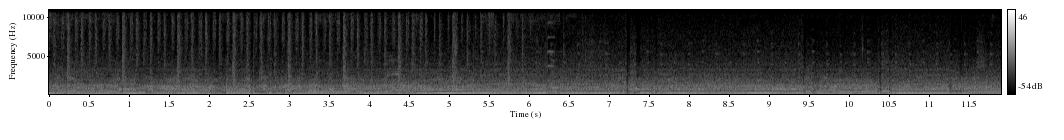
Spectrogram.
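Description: Race cars lapping a track in Gran Turismo Sport during a league feature race, engine notes rising and falling with gear shifts and occasional tire squeal, loud and sustained, several cars overlapping.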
